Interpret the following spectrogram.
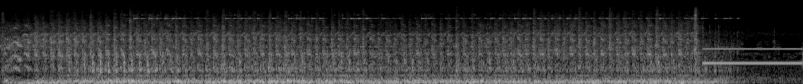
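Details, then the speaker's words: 6.0 Powerstroke diesel truck, hot after a drive, cranks steadily and rapidly for about seven seconds on the key with no firing, then a chime; cranks but won't start when hot. "I just got done driving it for a while and it won't start hot with the key"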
